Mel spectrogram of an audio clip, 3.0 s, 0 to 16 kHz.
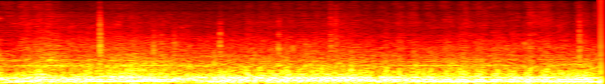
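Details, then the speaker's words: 1994 Ford Ranger being revived, driving up a test hill, switched from two-wheel to four-wheel drive under load: uneven stumbling drone with lost pulses, engine missing badly; cause not yet known. "oh yeah there we go she's uh Missing kind of pretty bad now hang on the power but up the hill we went"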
